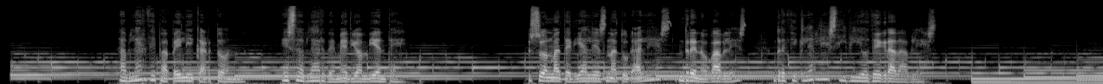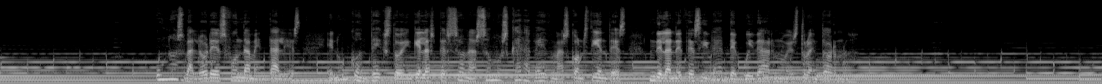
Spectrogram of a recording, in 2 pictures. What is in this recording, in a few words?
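F, Spanish, female, corp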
